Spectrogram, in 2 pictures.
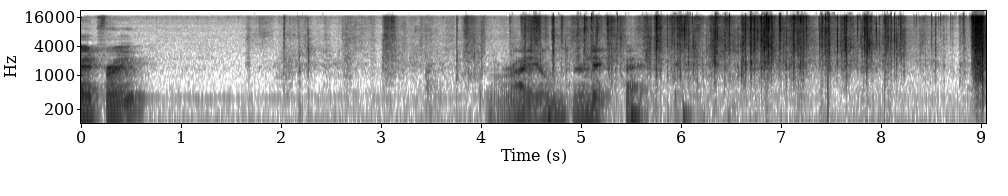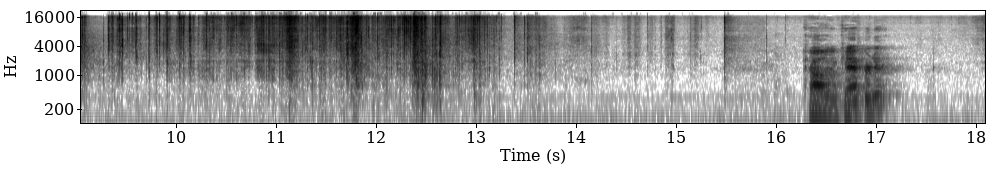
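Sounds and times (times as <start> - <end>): wrapper crinkling: 3.0 - 15.6
wrapper ripping: 3.8 - 15.6.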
